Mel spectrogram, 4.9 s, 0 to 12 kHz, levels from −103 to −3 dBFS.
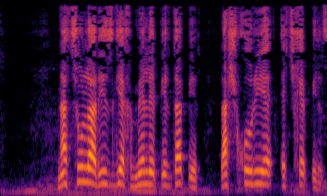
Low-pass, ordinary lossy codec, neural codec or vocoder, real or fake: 10.8 kHz; MP3, 48 kbps; none; real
